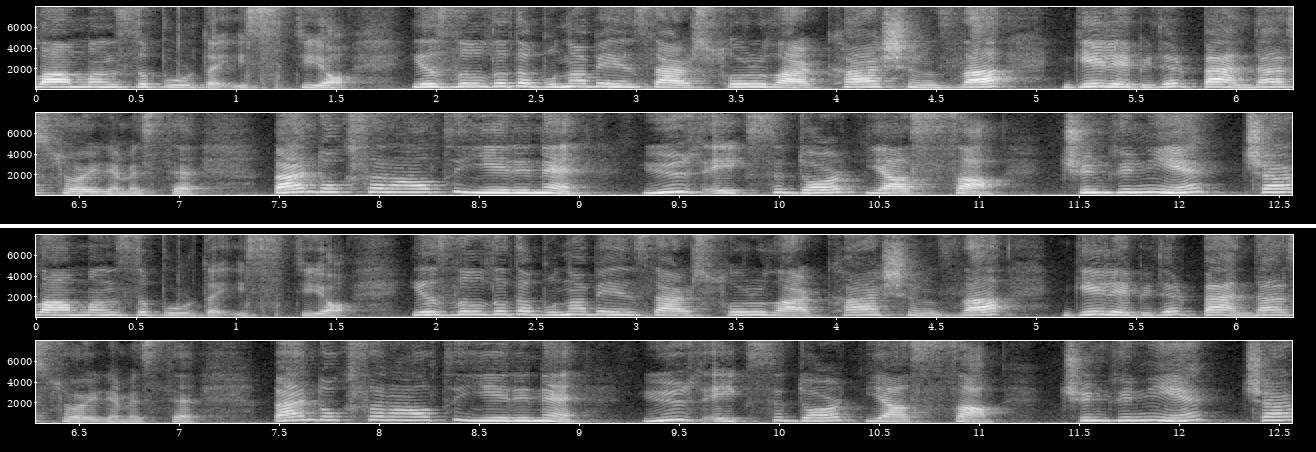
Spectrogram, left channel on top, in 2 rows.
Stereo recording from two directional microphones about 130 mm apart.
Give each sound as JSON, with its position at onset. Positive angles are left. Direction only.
{"t": 0.0, "sound": "a woman's voice", "side_deg": -35}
